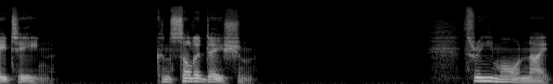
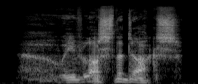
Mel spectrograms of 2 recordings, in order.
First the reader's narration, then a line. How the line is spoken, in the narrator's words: he said, and his voice was as tired and scratchy as he felt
